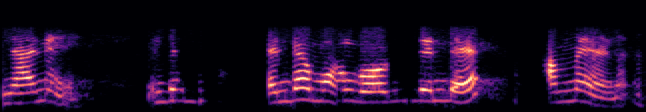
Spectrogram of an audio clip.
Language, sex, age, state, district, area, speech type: Malayalam, female, 60+, Kerala, Thiruvananthapuram, urban, conversation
